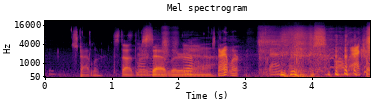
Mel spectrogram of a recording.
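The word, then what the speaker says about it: Staedtler: you pronounce it yeah schadler how do you pronounce it Stadler Stadler Stadler Statler actually Statler my it's broken eringer is served um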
